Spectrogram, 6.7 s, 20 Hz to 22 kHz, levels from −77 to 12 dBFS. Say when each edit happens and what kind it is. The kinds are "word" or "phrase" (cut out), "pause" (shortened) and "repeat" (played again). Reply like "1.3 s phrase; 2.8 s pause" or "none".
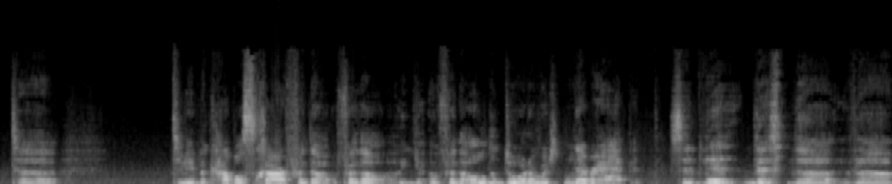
4.9 s pause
